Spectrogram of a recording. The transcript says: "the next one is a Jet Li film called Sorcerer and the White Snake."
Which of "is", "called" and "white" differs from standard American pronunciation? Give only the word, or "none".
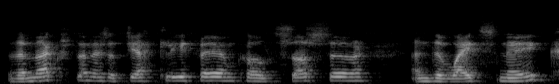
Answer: none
